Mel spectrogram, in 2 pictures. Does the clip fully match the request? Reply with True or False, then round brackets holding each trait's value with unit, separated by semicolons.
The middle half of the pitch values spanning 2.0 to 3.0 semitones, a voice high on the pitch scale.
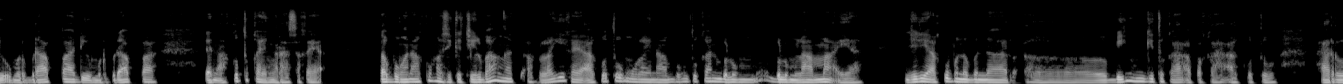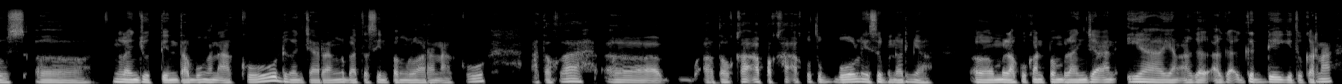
False (2.6 semitones; 105 Hz)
